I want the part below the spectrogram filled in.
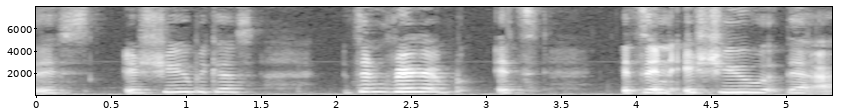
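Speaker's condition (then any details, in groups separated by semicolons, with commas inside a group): Cerebral palsy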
